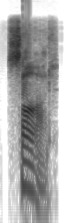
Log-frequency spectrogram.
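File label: "sought", American English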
